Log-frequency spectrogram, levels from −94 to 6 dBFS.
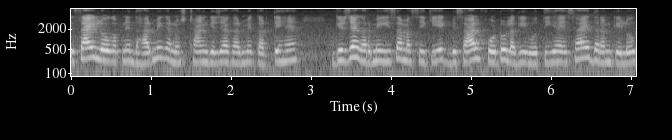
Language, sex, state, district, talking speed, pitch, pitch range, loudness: Hindi, female, Uttar Pradesh, Budaun, 230 wpm, 225 Hz, 215-250 Hz, -19 LUFS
